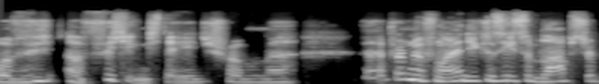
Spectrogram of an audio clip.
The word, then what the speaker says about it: Newfoundland: So, Ken, did I pronounce Newfoundland correctly? Newfoundland, yes, sir.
